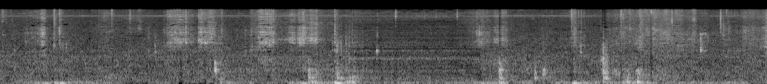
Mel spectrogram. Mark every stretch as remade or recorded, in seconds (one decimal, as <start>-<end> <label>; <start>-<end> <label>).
0.0-3.5 recorded; 3.5-4.8 remade; 4.8-7.7 recorded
